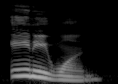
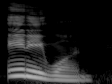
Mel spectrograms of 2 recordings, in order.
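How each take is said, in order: Both takes have the same delivery.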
